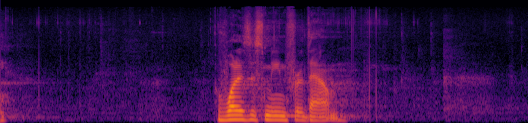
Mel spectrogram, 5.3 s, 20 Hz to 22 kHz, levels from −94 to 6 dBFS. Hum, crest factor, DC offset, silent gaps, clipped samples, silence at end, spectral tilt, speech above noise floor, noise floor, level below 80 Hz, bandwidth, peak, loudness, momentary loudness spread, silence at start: none; 24 dB; under 0.1%; none; under 0.1%; 0.8 s; -5.5 dB/octave; 35 dB; -62 dBFS; -84 dBFS; 17.5 kHz; -8 dBFS; -28 LUFS; 23 LU; 0 s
